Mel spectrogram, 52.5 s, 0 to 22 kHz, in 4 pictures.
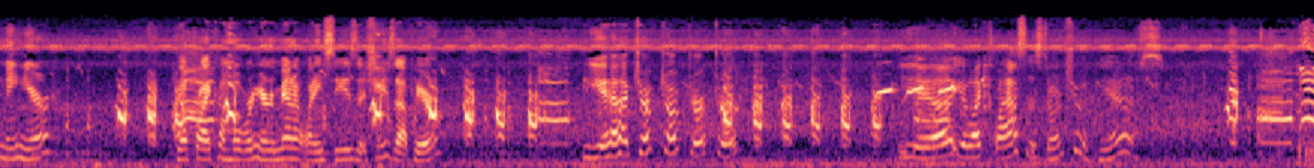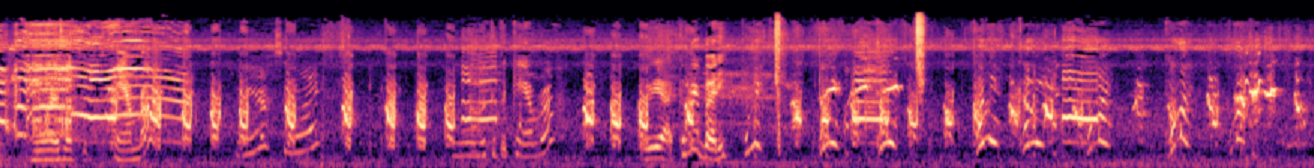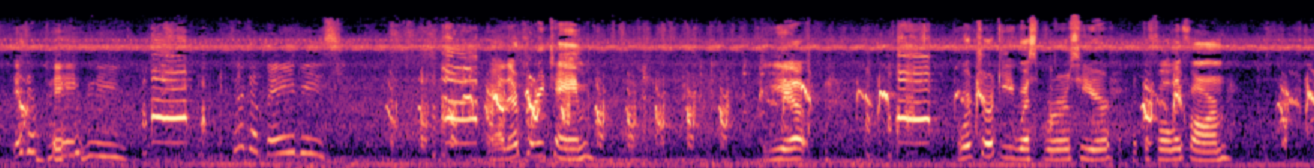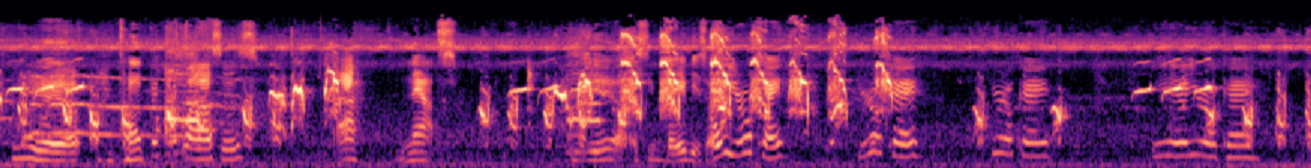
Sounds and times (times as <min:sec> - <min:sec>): Crowing, cock-a-doodle-doo: 0:13.0 - 0:15.0, 0:39.7 - 0:41.6.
